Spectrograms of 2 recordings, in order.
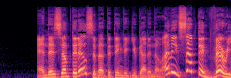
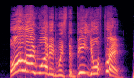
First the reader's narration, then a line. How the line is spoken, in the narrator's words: Nathan yells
